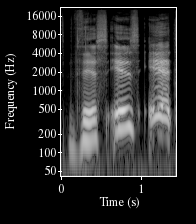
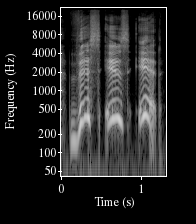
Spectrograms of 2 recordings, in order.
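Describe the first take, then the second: First: High, loud, slow and eager; can hardly stand still; barely contained excitement. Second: Much higher, slow and bursting; even more excited. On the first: Simon watching the limo arrive, thrilled. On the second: Simon repeating it, bursting with excitement. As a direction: squeal it out with delight. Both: A narrator's reading. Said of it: "barely able to stand still".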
